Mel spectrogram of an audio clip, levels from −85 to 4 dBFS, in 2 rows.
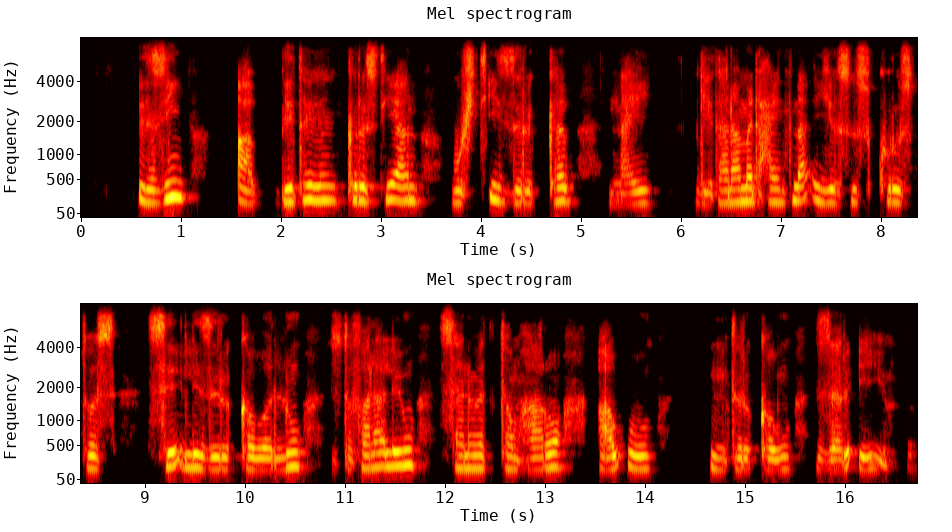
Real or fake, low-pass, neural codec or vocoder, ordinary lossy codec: real; 7.2 kHz; none; Opus, 16 kbps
